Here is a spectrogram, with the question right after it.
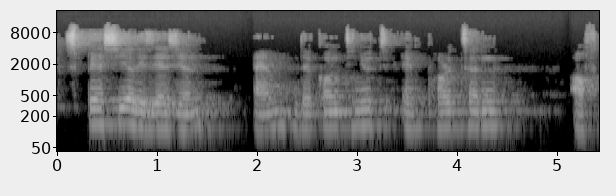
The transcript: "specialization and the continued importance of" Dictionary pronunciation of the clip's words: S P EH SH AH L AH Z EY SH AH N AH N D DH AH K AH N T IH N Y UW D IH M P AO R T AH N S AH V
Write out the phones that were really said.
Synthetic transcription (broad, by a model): S P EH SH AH L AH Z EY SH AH N AH N D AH K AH N T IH N Y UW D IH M P AO R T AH N AH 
